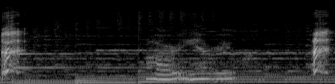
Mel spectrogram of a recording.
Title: STRUGGLES TO CURE HER HICCUPS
